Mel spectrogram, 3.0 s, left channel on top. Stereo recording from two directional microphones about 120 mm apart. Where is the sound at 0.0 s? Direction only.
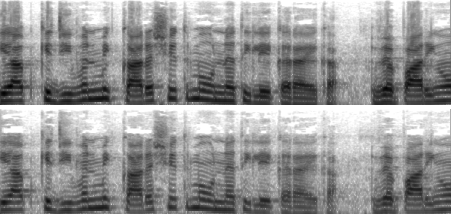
30° left (ahead or behind).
